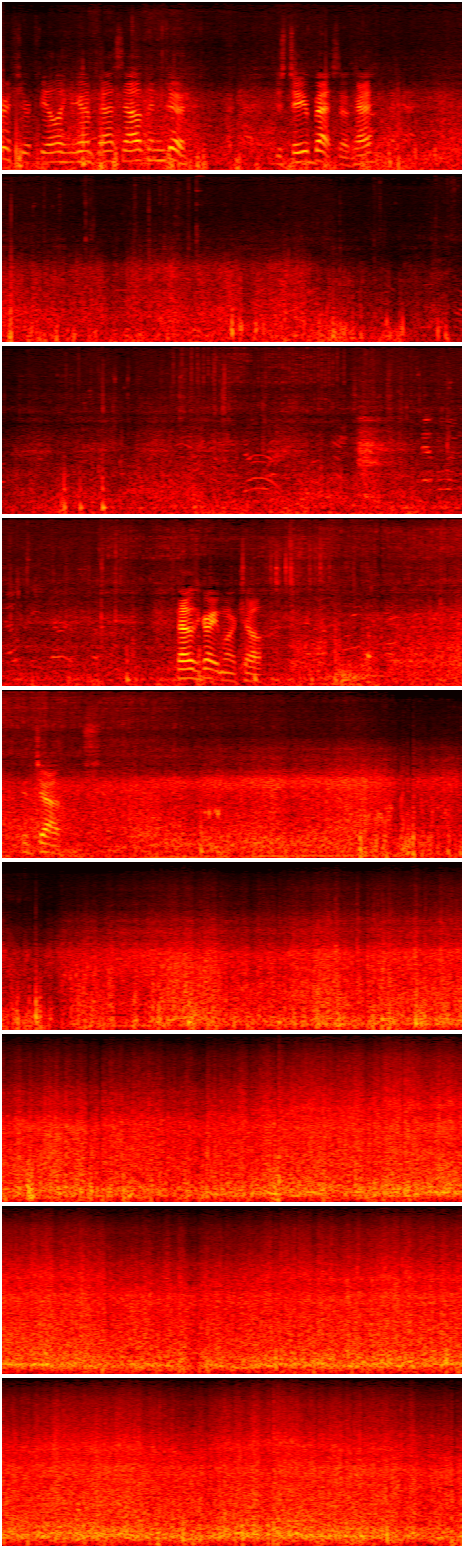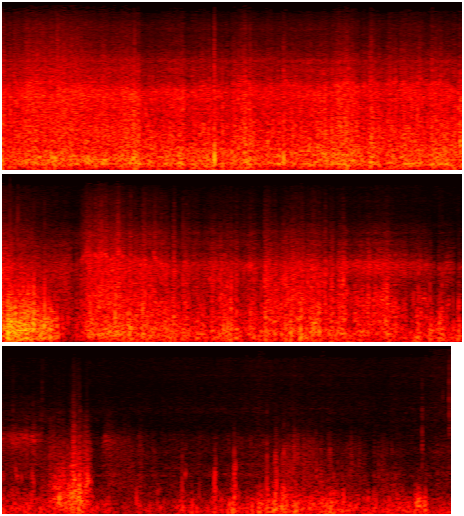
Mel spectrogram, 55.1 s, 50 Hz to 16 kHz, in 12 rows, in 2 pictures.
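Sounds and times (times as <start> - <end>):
wind rushing over microphone: 0.0 - 55.0.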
